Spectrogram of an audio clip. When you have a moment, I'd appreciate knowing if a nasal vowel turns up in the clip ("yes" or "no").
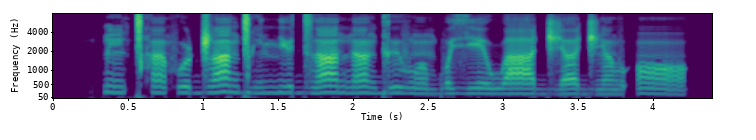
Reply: yes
